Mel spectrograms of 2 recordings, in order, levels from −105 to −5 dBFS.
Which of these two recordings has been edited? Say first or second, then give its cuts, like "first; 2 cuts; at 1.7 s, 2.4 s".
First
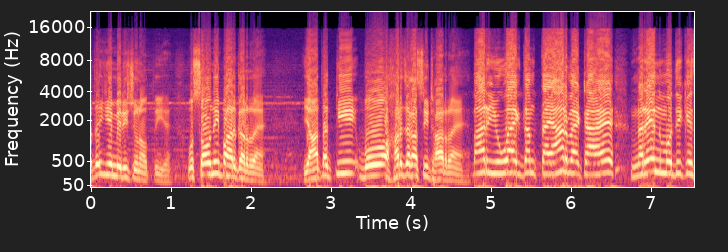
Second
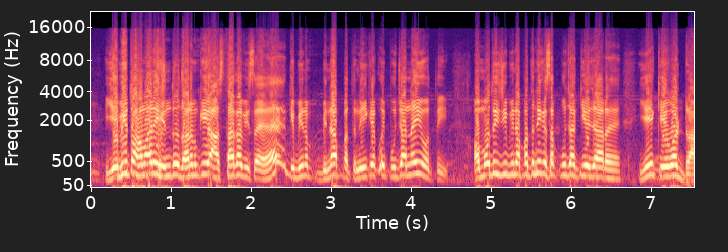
first; 1 cut; at 4.8 s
